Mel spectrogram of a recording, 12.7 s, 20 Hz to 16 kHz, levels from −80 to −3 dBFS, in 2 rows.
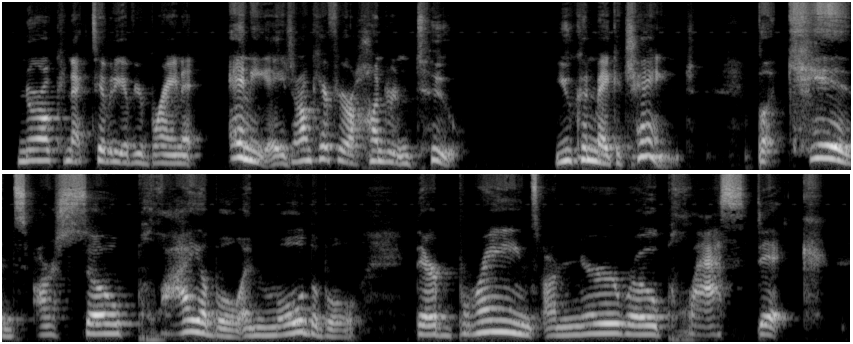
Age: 20-39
